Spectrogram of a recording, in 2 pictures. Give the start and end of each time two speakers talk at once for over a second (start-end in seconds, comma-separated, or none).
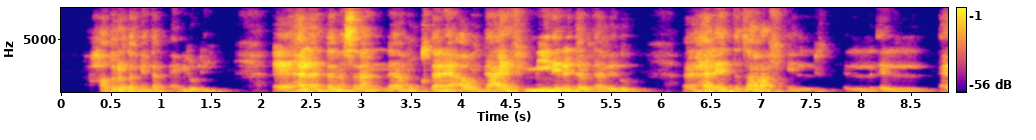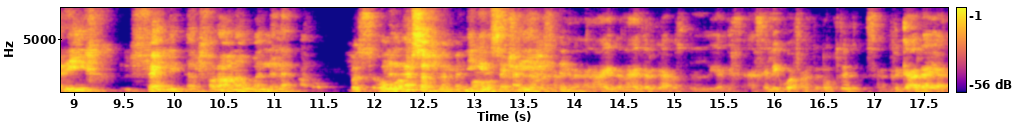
12.7-14.0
